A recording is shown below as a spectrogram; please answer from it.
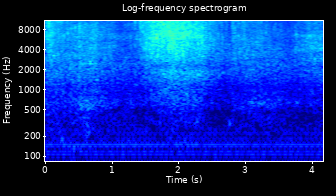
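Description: Steady wash of sea water and wind on the microphone, over a low steady hum.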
